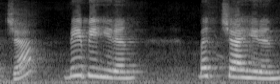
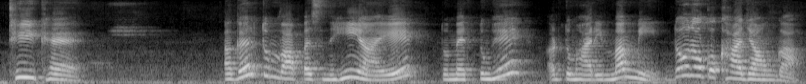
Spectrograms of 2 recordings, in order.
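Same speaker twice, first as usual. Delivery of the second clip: lion threatens the fawn and its mother; stern lion; 4 dB louder than usual. Acted. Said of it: "तो उसने हिरन के बच्चे को बोला". (गंभीर शेर की चेतावनी)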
